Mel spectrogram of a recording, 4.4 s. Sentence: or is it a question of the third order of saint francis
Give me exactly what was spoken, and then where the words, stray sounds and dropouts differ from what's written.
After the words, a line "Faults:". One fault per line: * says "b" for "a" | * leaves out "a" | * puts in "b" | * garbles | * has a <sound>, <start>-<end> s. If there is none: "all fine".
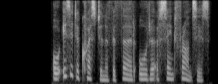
or is it a question of the third order of saint francis
Faults:
all fine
